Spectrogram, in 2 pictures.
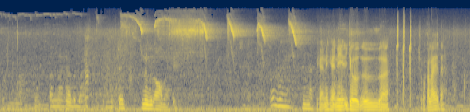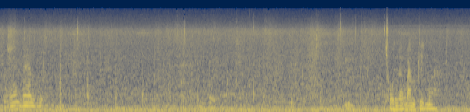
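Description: A baby monkey squeals and cries nearby.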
